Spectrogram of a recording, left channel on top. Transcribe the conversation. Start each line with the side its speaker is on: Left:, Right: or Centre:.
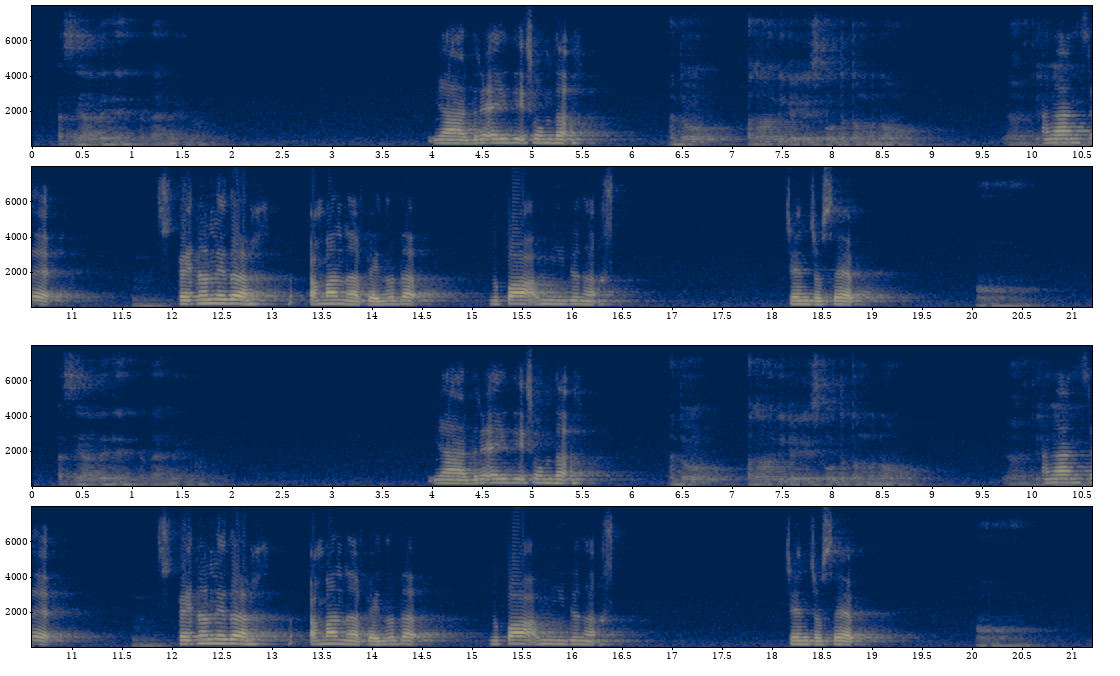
Right: ꯑꯁ ꯌꯥꯗꯦꯍꯦ ꯀꯗꯥꯏꯗꯒꯤꯅꯣ
Left: ꯌꯥꯗ꯭ꯔꯦ ꯑꯩꯗꯤ ꯁꯣꯝꯗ
Right: ꯑꯗꯣ ꯑꯉꯥꯡꯗꯤ ꯀꯩꯀꯩ ꯁ꯭ꯀꯨꯜꯗ ꯇꯝꯕꯅꯣ ꯑꯥ ꯊ
Left: ꯑꯉꯥꯡꯁꯦ
Right: ꯃꯗꯤ ꯎꯝ
Left: ꯀꯩꯅꯣꯅꯤꯗ ꯑꯃꯅ ꯀꯩꯅꯣꯗ ꯅꯨꯄꯥ ꯑꯅꯤꯗꯨꯅ ꯁꯦꯟꯖꯣꯁꯦꯞ
Right: ꯑꯥ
